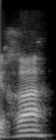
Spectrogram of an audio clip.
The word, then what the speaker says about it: Ra: ce qui est écriture on va prononcer rat comme dans ramos et ramsès rami sous d'accord mais au niveau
